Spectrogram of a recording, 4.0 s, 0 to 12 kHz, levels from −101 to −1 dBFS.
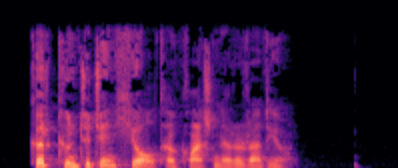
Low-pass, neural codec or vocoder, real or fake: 9.9 kHz; none; real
